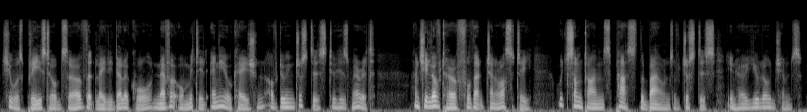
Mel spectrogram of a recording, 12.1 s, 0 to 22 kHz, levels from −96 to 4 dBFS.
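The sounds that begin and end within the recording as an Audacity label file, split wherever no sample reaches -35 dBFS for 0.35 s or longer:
6.220000	7.920000	sound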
